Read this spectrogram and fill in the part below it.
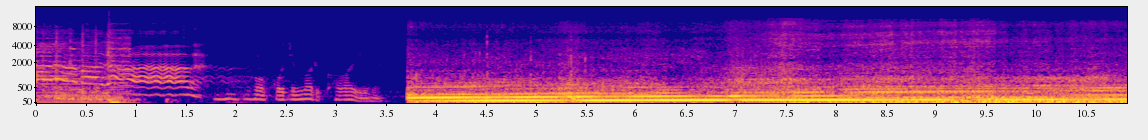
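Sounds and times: motorcycle engine running: 3.7 - 10.9.

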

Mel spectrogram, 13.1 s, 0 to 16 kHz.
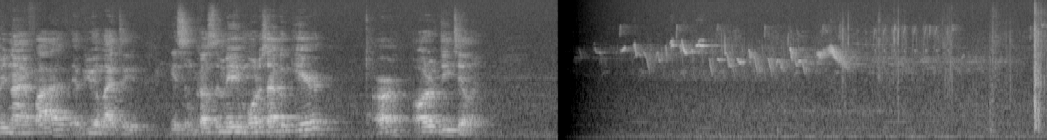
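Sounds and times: songbirds chirping: 0.0 - 4.5, 7.2 - 13.0.

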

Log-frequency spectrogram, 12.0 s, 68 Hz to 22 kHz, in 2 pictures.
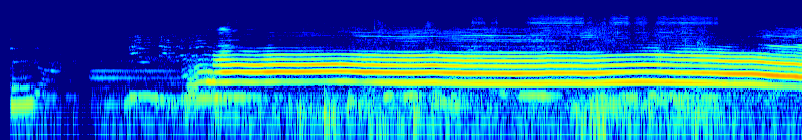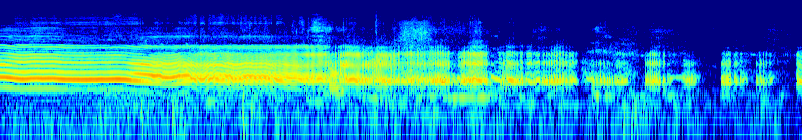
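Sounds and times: man wailing: 1.6 - 10.4.

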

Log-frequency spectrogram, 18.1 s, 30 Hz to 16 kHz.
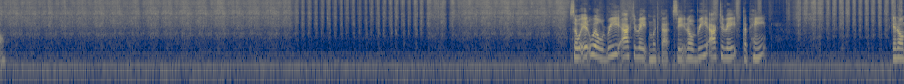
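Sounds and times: sponge scrubbing plastic: 0.0 - 12.9, 14.0 - 18.0.

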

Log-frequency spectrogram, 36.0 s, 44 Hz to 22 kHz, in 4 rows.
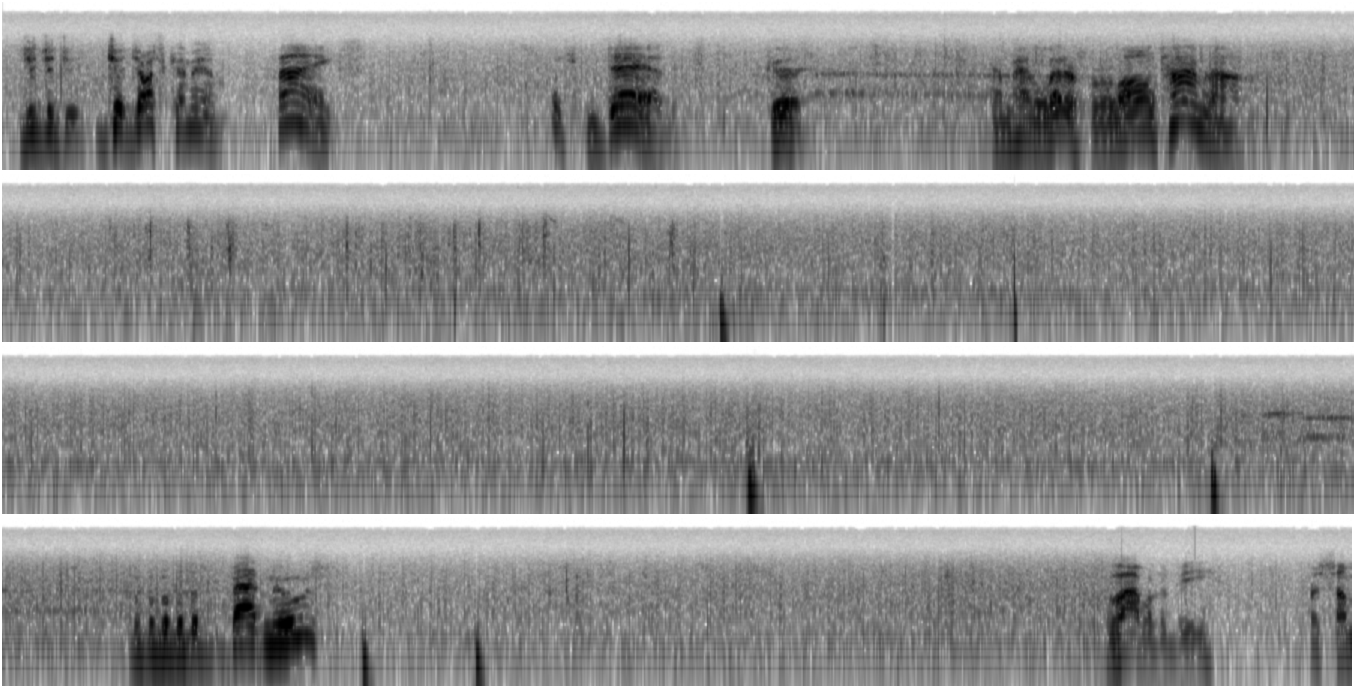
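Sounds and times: faint low hum: 0.0 - 36.0
film soundtrack hiss and crackle: 0.0 - 36.0
sharp pops: 8.3 - 14.1, 15.6 - 16.0, 22.9 - 23.3, 26.0 - 26.3, 29.1 - 35.8.

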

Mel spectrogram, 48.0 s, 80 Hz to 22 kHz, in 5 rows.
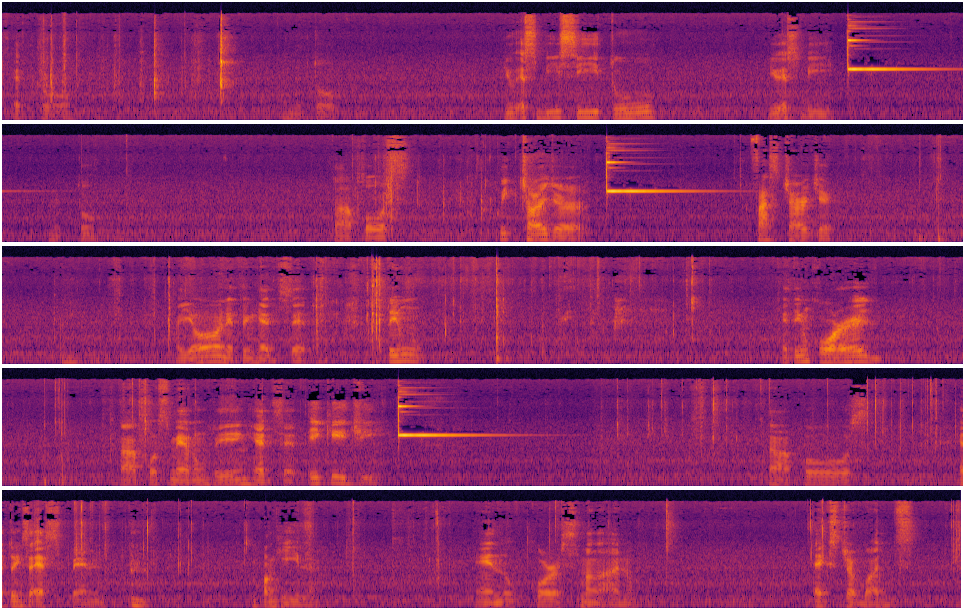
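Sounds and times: high ringing tone: 8.4 - 10.4, 15.6 - 17.7, 32.7 - 34.8.

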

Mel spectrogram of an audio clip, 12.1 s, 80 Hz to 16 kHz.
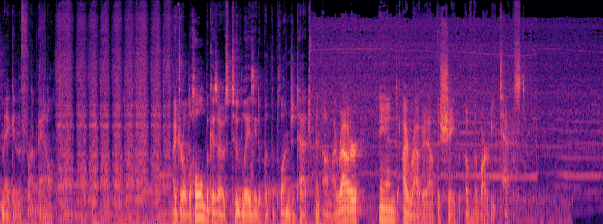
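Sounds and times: cordless drill grinding through wood: 1.1 - 3.5, 6.2 - 12.0.

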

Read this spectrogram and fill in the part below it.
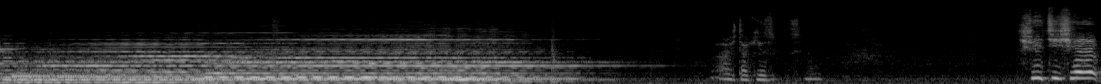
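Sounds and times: organ chords with tremolo: 0.0 - 6.5.

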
